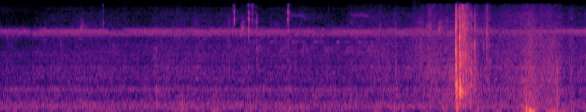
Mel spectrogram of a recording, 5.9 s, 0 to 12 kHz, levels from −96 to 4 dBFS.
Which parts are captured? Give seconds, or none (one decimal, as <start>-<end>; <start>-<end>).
none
